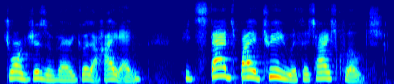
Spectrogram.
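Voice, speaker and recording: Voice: mid-range voice, sing-song, unhurried, a bit bright. A person reading a children's storybook aloud, word by word. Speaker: reader of a children's picture book.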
